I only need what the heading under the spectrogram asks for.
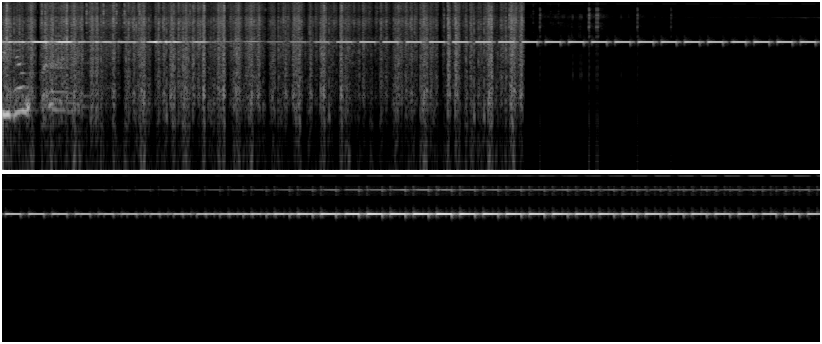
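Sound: alarm blaring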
